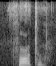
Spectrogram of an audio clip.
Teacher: Fricative. Voiceless fortis labiodental fricative.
